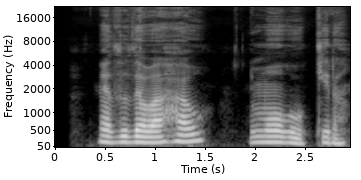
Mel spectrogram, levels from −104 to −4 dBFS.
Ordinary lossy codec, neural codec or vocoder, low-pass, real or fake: none; none; none; real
